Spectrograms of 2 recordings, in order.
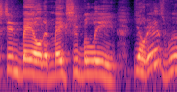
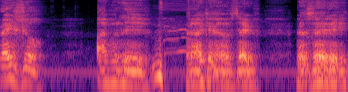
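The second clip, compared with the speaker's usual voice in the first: put-on crazy insane voice, lower and quieter; 9 semitones lower, 7 dB quieter than usual. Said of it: "that crazy, insane voice he's doing".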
